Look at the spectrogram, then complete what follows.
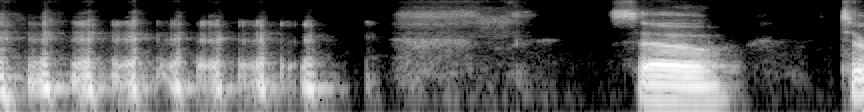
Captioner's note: laughing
